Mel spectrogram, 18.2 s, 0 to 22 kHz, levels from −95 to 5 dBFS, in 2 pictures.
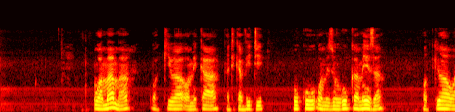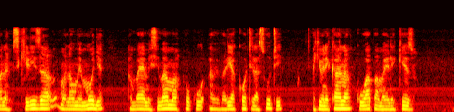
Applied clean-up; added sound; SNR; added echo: none; none; none; none.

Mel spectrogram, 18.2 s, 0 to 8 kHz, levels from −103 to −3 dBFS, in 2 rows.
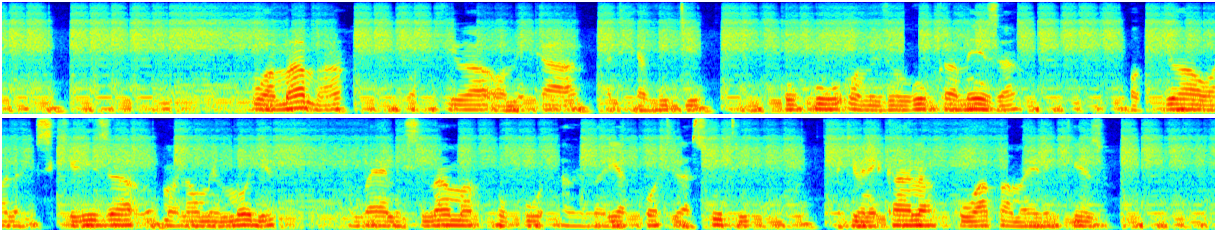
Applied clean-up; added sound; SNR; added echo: neural mask model RNNoise.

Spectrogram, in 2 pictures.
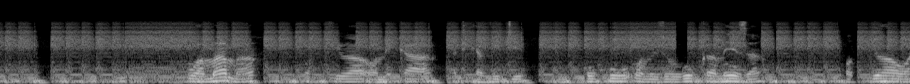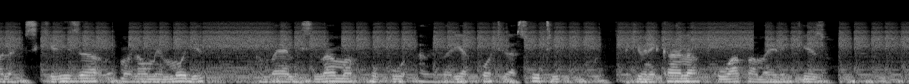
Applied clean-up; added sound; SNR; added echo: none; Guitar; 3 dB; none.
